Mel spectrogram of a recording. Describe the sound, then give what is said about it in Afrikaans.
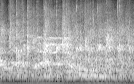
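An audience clapping hands makes a dense, unbroken patter of many claps that holds at a steady, moderate level throughout. “Luister, geef vir hom 'n lekker handeklap.”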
